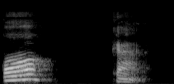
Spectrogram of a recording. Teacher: Kaf itu keluarnya dari pangkal lidah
